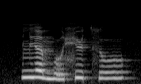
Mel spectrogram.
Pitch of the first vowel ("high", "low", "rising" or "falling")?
falling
